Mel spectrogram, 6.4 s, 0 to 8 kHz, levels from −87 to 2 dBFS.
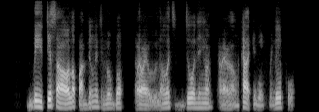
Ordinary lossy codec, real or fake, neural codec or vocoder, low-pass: none; fake; codec, 16 kHz, 0.5 kbps, FreqCodec, larger model; none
